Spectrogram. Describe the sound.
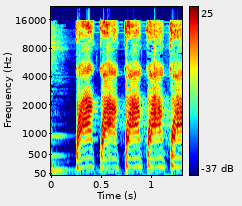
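A person imitates a duck with five loud, nasal quacks in an even, rapid rhythm, each one short and rasping.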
